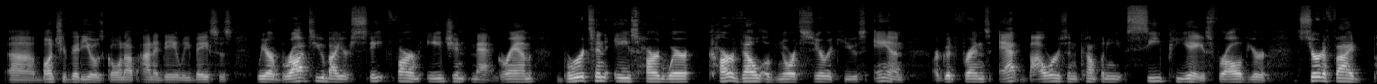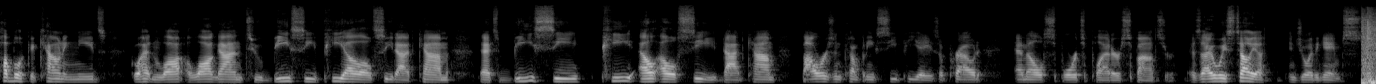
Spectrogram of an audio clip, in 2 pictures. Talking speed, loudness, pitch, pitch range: 160 wpm, -25 LUFS, 130 Hz, 115-140 Hz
